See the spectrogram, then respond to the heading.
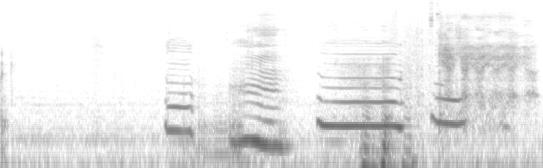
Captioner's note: whines worriedly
